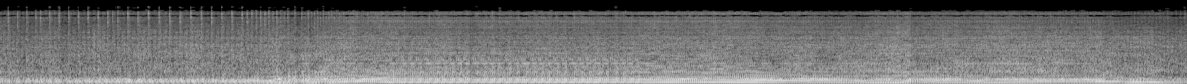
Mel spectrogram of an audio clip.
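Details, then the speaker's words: New Hangkai 6.5 hp four-stroke outboard, first start in water barrel on choke after priming bulb: engine climbs and holds a fast busy speed instead of settling; idle speed screw set way too far in, later backed out; high idle speed. "another thing is how high it was revving up and this idle speed was was pushed way way way too far in so i unscrewed it some and it seems to be fine now"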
